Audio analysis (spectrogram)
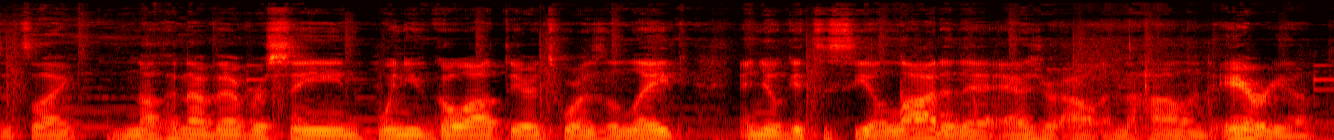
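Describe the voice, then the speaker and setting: A man's voice: mid-range voice, a little mellow. A man from West Michigan, the host of a local relocation channel, talking casually and upbeat to camera. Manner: chatty, upbeat, informal. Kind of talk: casual vlog talk to camera.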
